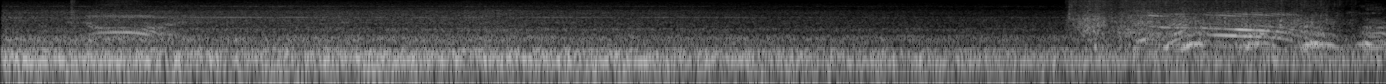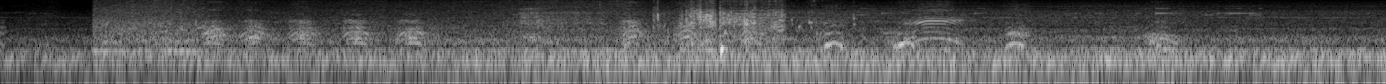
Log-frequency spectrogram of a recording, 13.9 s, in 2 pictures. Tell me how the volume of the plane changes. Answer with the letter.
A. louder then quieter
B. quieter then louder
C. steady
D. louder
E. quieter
B.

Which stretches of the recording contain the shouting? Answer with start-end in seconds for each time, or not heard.
0.4-1.0, 5.7-6.5, 11.4-11.9.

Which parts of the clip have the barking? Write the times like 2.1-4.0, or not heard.
5.8-13.2.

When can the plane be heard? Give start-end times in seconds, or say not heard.
0.0-13.8.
